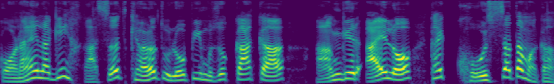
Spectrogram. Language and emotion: Goan Konkani, happy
